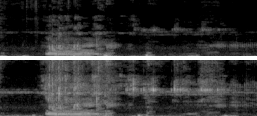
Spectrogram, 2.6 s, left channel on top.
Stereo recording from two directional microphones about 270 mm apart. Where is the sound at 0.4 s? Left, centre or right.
Right.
